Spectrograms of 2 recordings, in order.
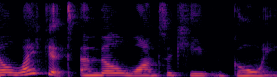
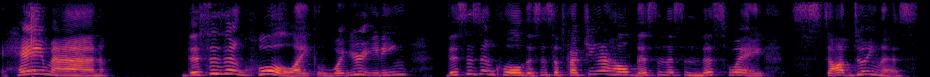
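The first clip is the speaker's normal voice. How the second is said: louder and firm, laying down the law; 4 dB louder than usual. Retold or imitated. Telling a loved one their eating isn't cool, firm. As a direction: stand up to them, no softening. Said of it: "develop a firmer spine and really stand up to them".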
